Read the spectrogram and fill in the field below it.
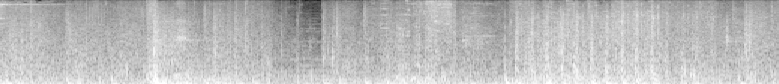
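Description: Gunfire and magic blasts crackle in a video game battle.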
